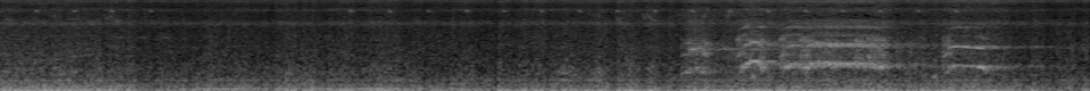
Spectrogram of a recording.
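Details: A decoy rooster, described as beautiful with a very good voice, crows once near the end: a wavering, harmonic call about a second long, then a brief trailing note, over a steady low rumble.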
